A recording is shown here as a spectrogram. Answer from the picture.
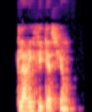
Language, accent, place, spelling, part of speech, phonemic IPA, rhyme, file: French, France, Lyon, clarification, noun, /kla.ʁi.fi.ka.sjɔ̃/, -ɔ̃, LL-Q150 (fra)-clarification.wav
- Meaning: clarification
